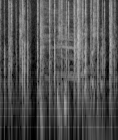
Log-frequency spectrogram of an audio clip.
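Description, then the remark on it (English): Rapid, irregular slaps of a man's hand against his own chest, sounding much like clapping, with dense bursts of sharp hits and some muffled voices mixed in. “He's slapping his chest.”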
